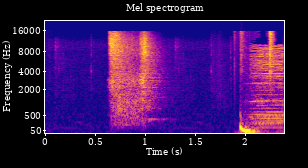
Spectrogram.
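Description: A short whoosh of flame as paper held to a lighter flares up, lasting under a second about half a second in. A low thump follows near the end.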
